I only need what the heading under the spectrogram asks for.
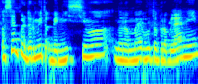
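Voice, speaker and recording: A man talks at a fairly quick pace with ordinary pitch variation. His voice is somewhat breathy. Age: young. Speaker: music webzine writer and video maker. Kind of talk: casual chat. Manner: halting.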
